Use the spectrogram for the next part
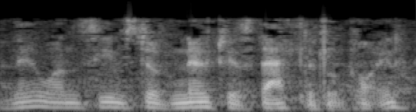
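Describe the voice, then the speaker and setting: An actor playing a well-bred, insistent amateur sleuth in a radio drama, with an upper-class English accent and a plummy, drily witty delivery. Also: male voice, low-pitched, brisk, highs cut off, lightly acted. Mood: earnest recounting. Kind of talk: British radio drama acting.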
